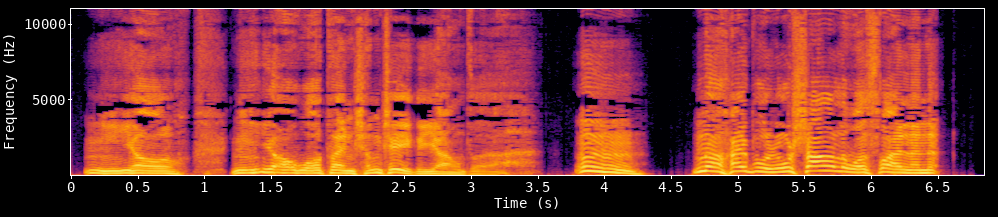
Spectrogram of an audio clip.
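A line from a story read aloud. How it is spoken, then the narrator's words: Long sigh. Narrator (Chinese): 长长地叹气了一声 说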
